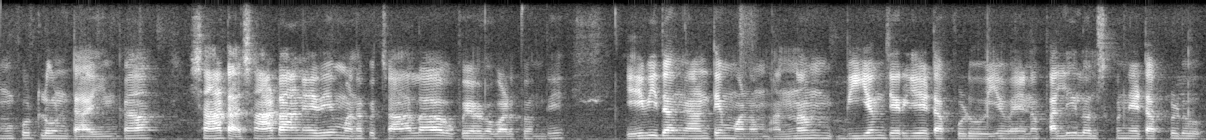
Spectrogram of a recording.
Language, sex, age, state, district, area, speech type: Telugu, male, 18-30, Telangana, Sangareddy, urban, spontaneous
